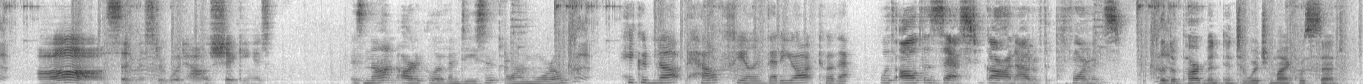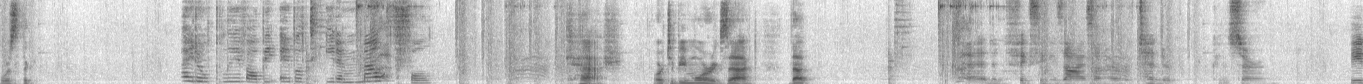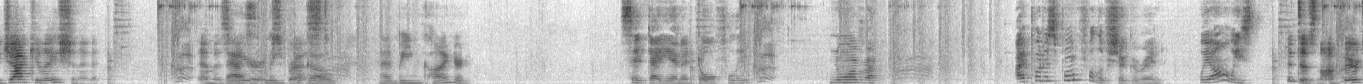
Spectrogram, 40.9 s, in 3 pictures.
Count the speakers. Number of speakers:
5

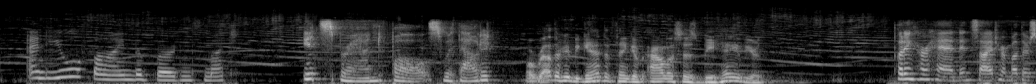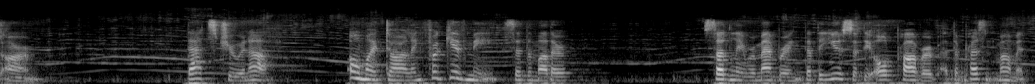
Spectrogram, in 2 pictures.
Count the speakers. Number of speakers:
4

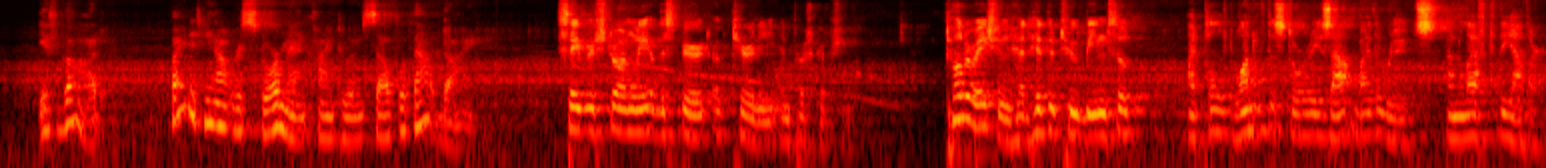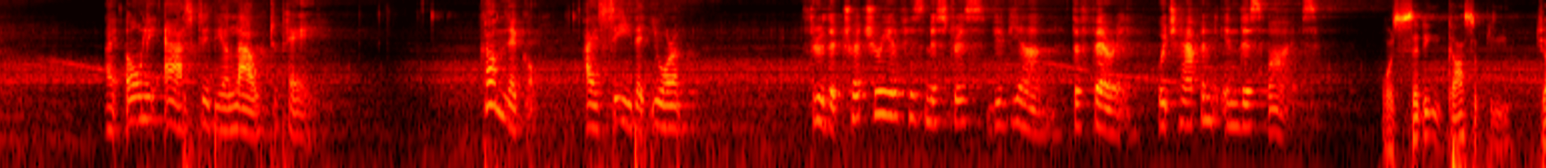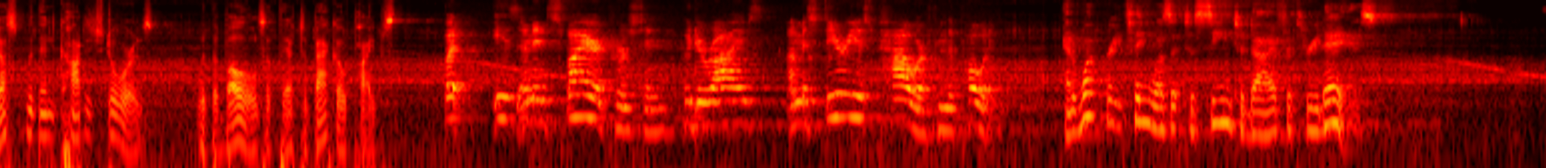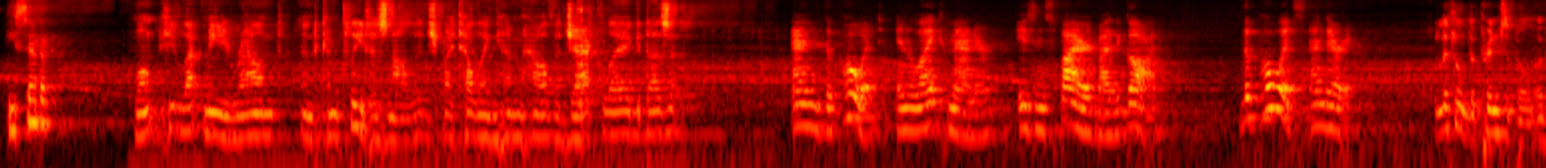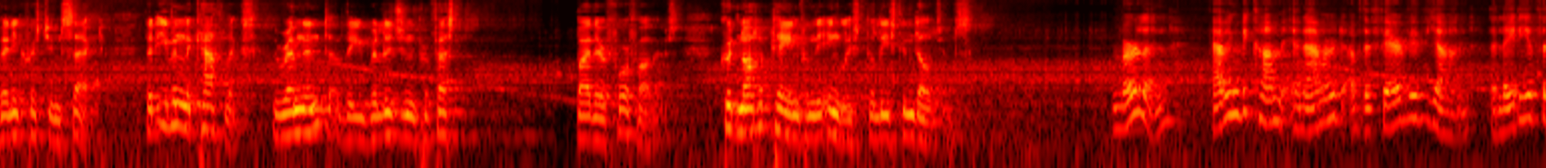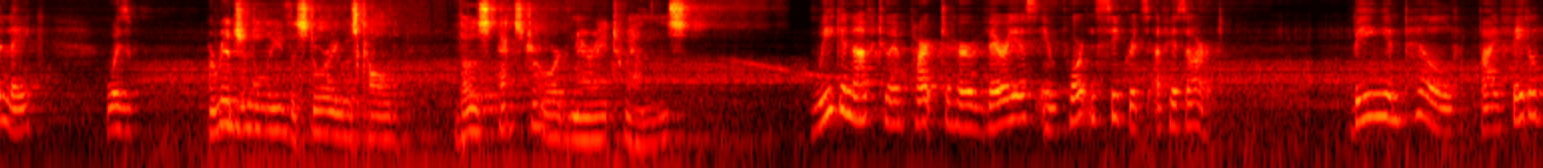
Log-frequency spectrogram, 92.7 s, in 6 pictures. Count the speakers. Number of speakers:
7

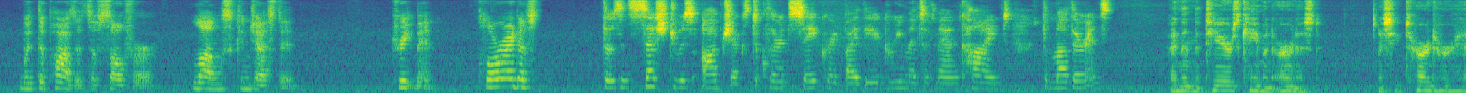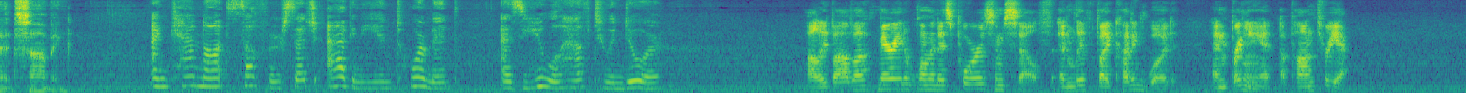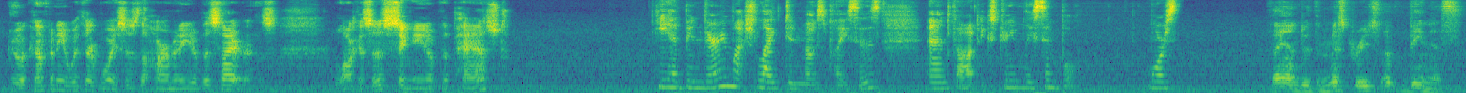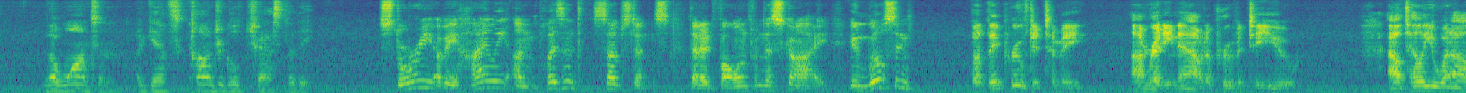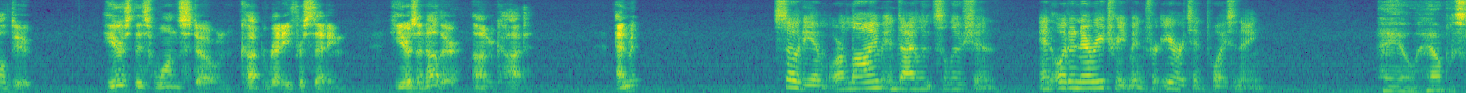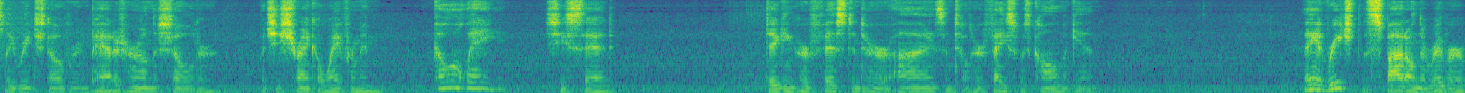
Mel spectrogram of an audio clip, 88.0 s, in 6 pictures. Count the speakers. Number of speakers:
10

